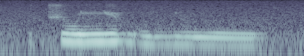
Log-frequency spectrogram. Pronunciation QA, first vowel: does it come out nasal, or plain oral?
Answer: oral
